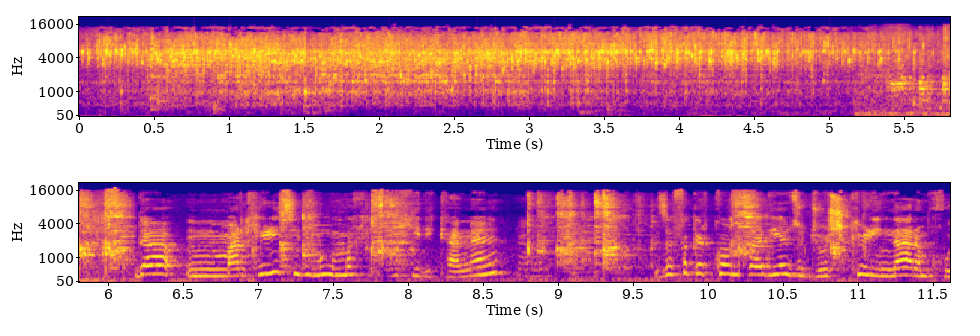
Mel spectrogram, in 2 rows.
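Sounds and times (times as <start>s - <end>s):
mushrooms and onions sizzling while browning in a pan: 0.0s - 5.5s
speech: 6.2s - 8.8s, 9.6s - 11.6s.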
